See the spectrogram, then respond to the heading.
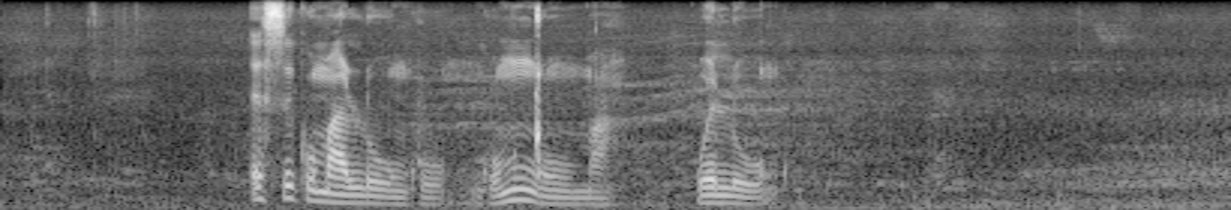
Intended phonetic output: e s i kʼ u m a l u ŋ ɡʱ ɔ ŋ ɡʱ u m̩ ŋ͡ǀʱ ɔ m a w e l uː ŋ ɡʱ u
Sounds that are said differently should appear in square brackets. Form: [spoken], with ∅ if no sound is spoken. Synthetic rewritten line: e s i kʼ u m a l u ŋ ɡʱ [u] ŋ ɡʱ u m̩ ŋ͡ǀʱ [u] m a w e l uː ŋ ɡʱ u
